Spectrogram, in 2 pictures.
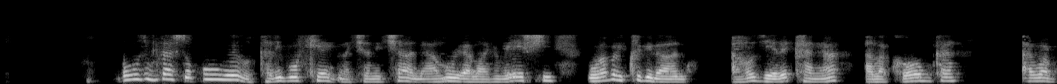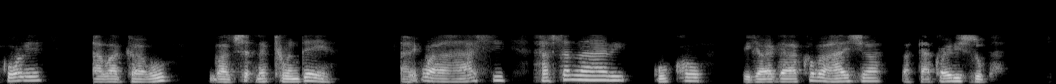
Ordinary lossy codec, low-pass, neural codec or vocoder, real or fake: AAC, 16 kbps; 7.2 kHz; codec, 24 kHz, 0.9 kbps, WavTokenizer, medium music audio release; fake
